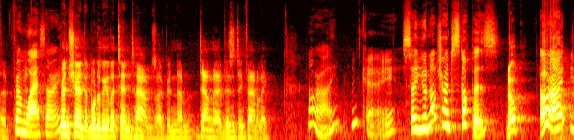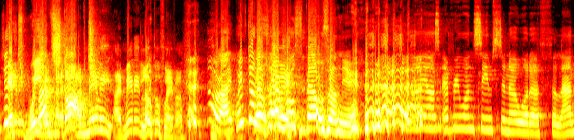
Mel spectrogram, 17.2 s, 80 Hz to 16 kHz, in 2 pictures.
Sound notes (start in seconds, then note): 9.0 overlapping chattering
